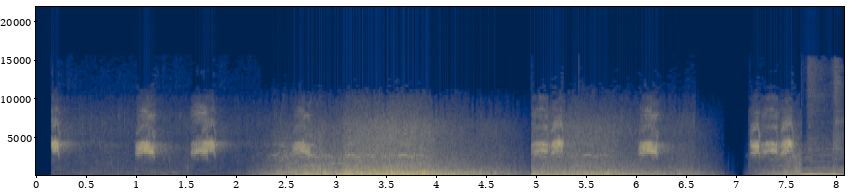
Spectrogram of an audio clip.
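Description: Ocean surf washing in two long swells, with birds chirping now and then. The sound drops out briefly about seven seconds in, and music starts just before the end.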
